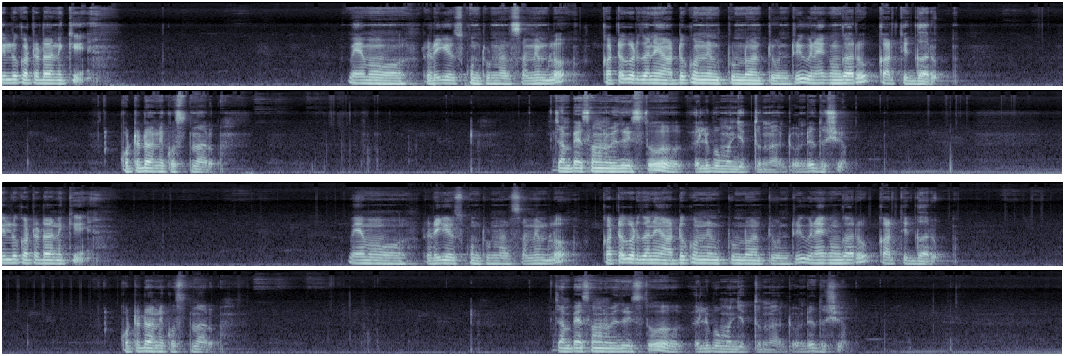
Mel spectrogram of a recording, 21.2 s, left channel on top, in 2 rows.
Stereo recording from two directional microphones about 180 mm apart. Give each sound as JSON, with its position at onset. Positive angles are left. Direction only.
{"t": 0.0, "sound": "speech", "side_deg": 15}
{"t": 3.4, "sound": "speech", "side_deg": 10}
{"t": 11.6, "sound": "speech", "side_deg": 10}
{"t": 15.3, "sound": "a sound", "side_deg": 5}
{"t": 16.0, "sound": "speech", "side_deg": 10}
